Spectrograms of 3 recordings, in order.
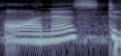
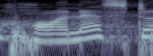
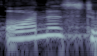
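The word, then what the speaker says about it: honest: एंड ऑनेस्ट reply हम हो नेक्स्ट नहीं बोलेंगे ऑनेस्ट पड़ते हैं इसको note that इज नॉट the letter आईएस silent ऑनेस्ट match words S letter silent रहता है विशेष बोनस हम इसको ऑनेस्ट बोलते हैं वह एंड चाय पियो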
